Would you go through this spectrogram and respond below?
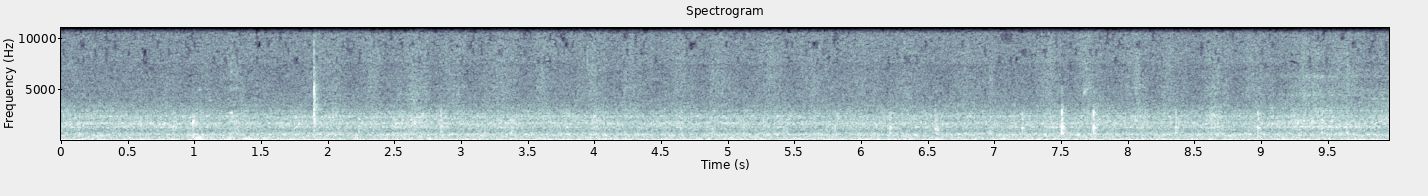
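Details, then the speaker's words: Dominion Electrohome TR50 console receiver on FM with no antenna: steady, even hiss with faint ticks and no station audio; FM hiss with no stations, cause not found. "So both AM and FM appear to be dead. Yet we can hear the FM, what sounds like the FM hiss."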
